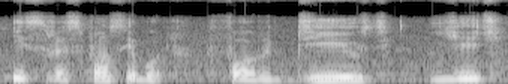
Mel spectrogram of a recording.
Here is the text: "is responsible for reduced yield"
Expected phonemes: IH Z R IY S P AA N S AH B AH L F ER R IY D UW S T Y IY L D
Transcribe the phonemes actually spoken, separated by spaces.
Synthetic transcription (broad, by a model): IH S R IY S P AA N S AH B AH L F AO R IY D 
